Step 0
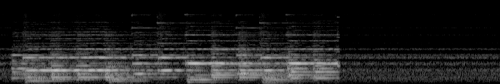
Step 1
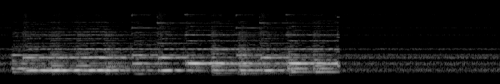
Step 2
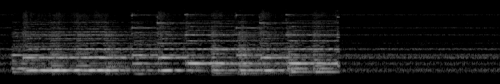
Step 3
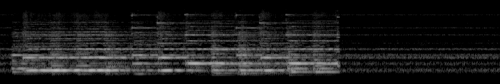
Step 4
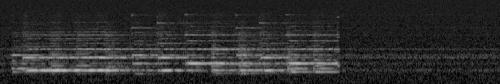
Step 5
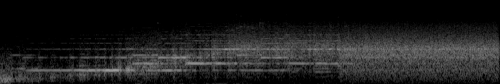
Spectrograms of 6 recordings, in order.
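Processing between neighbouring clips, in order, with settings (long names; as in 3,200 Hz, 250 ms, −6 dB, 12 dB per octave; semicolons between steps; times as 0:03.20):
Butterworth high-pass 610 Hz 72 dB per octave
parametric band 890 Hz −12.5 dB 1.4 octaves; level +7 dB
no processing that can be heard
background noise white −45 dBFS; level +1 dB
comparator with hysteresis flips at −39.5 dBFS; band-pass filter sweep 200 Hz → 2,000 Hz, 0:00.01–0:02.38; far-end echo of a speakerphone 150 ms, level −6 dB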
